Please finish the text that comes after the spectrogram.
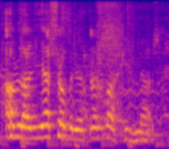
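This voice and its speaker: A woman's voice: fairly high pitch, moderate pace, a crowd in the background, lightly acted. A woman playing a frank, cheeky member of a bawdy gathering in comic audio theatre, colloquial and giggly. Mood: amused. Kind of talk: comic ensemble audio theatre, chatty banter.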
